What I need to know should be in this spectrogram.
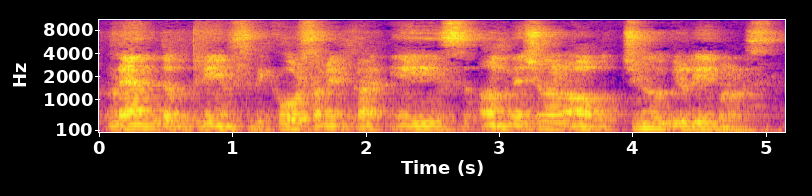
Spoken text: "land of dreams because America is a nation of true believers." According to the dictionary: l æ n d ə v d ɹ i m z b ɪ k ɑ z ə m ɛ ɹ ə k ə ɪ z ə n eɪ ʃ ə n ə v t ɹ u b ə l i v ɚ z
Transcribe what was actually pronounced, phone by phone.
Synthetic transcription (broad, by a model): l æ n d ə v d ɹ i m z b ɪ k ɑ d ə m ɛ ɹ ə k ə ɪ z ə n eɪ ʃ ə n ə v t u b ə l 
